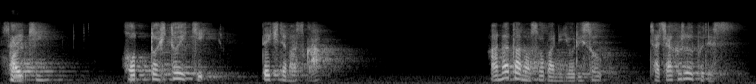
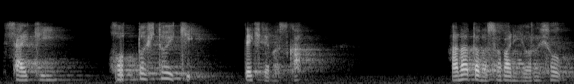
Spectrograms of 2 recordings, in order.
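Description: First: Calm tea commercial voiceover; soft commercial read. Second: Gentle, soft ad voice; soft commercial read. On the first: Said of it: "もう一回、テイクツー。". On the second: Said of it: "あー、噛んだ。". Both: Shown as a demonstration.

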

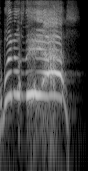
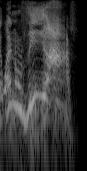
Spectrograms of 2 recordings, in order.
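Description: First: Very high, booming drawn-out call; shouted greeting. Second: High, drawn-out sing-out hello; acted greeting. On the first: Acted. Preacher voicing God's sunrise greeting, shouted. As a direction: hail everyone with a long, loud shout. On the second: Retelling a coworker greeting people who ignore him, acted call. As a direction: call it out slowly in a raised pitch.

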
